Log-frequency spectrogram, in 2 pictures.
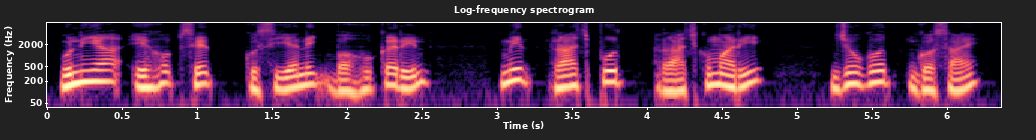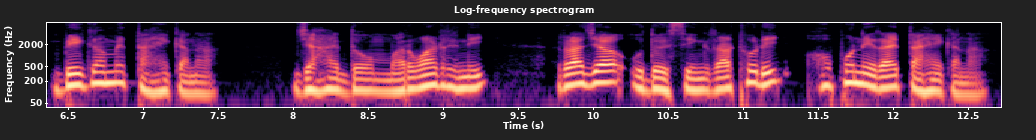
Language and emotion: Santali, neutral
